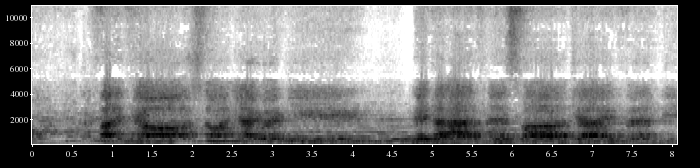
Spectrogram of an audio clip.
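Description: A large choir of teenage girls singing a school song together, phrases swelling and fading, with a low steady note held underneath.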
